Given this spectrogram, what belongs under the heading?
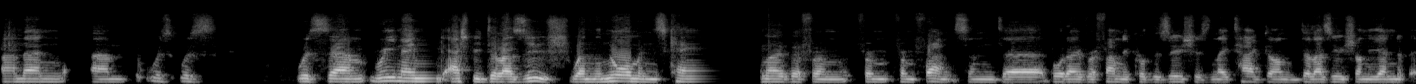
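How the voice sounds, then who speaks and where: Over music in the background, someone with an English accent speaks fairly slowly in a flat monotone. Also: man, medium pitch for a man. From English Midlands, Leicestershire. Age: 40s. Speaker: proposal consultant, former athlete. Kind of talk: podcast interview. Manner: hesitant, many fillers and repeats.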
